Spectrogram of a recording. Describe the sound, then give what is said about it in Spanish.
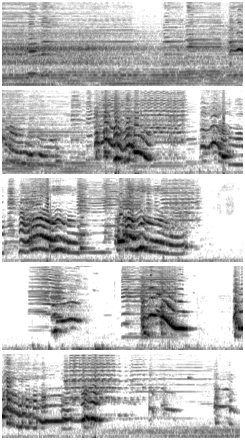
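A dog, the guide of the lost in the underworld, howls in a series of long, wavering, high-pitched wails with short yips between them, after a quieter opening; no one talks. “Pero si es el Xolotl, es el perro que guía a los que están perdidos en el inframundo.”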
